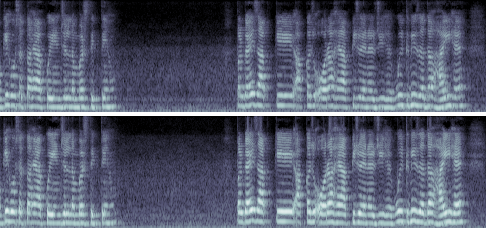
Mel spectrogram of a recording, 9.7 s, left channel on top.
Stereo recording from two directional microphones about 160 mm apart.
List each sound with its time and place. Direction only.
0.0 s a woman's voice: 40° right (ahead or behind)
4.7 s a woman's voice: 45° right (ahead or behind)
